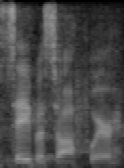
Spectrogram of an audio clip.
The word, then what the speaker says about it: Saba Software: And then you went to, I think you pronounce it Saba Software, S-A-B-A.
